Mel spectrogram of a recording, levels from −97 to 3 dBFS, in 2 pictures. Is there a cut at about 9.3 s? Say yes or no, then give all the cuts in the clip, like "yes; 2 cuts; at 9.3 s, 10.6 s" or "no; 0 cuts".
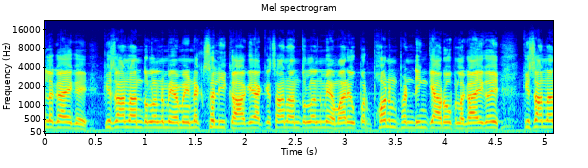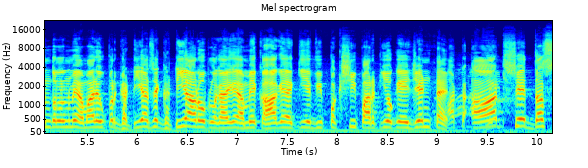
yes; 1 cut; at 9.3 s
